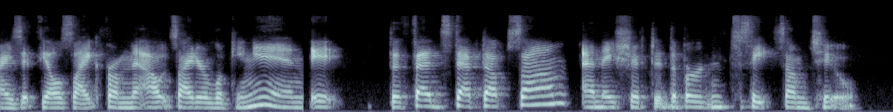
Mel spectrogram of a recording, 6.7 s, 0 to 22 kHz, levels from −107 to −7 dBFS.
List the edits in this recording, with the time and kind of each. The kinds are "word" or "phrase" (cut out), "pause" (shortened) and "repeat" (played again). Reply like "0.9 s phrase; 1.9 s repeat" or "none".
2.3 s word; 4.3 s pause; 5.6 s word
